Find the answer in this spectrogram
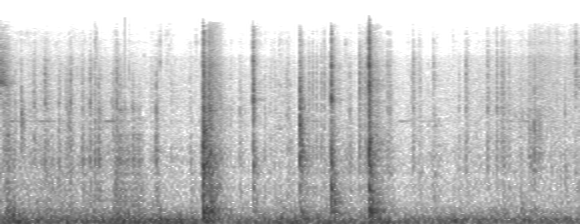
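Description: Plastic bumper trim panel of a GMC Canyon being pried loose by hand: a series of sharp clicks and snaps as its clips let go, loudest about a second and a half in and again near three seconds.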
